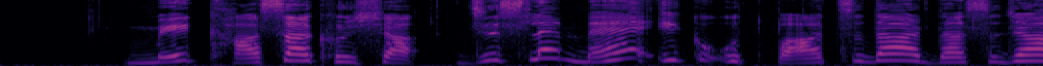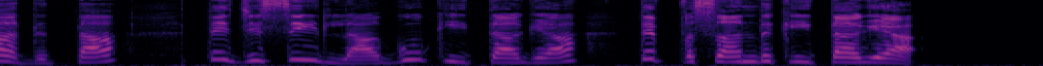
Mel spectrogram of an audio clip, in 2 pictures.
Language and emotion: Dogri, happy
